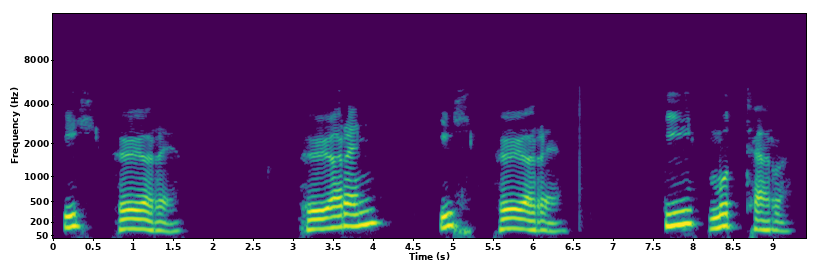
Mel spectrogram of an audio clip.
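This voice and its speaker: Male language teacher at a mid pitch, extremely slow and evenly spaced, with slightly dull, lo-fi audio. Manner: slow, deliberate, evenly spaced phrases with long pauses. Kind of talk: listen-and-repeat drill.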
